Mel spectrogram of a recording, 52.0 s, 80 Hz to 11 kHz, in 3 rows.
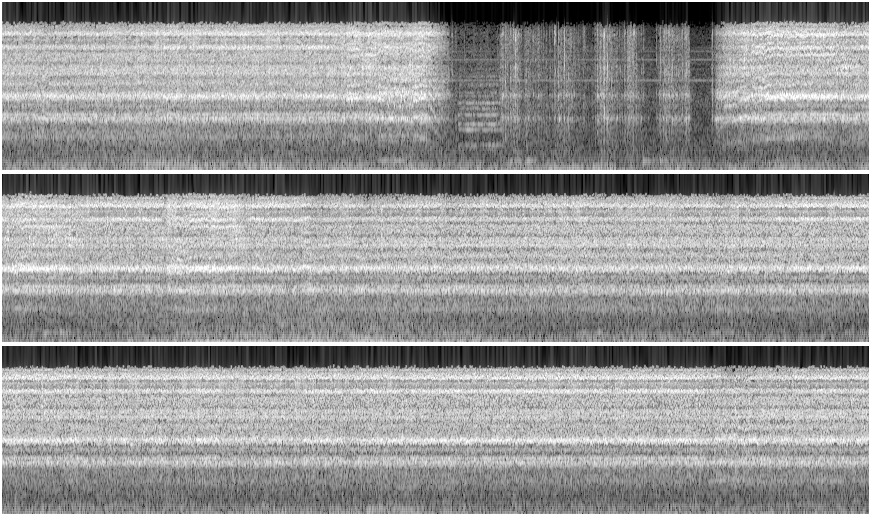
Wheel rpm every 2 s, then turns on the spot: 160, 160, 160, 160, 70, 10, 20, 110, 160, 160, 160, 160, 160, 160, 160, 160, 160, 160, 160, 160, 160, 160, 160, 160, 160, 160.
10-14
